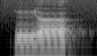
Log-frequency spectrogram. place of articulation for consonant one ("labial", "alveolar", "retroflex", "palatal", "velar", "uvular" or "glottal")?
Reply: palatal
